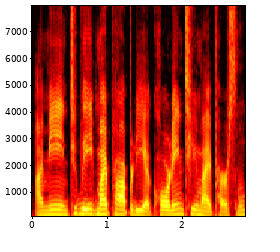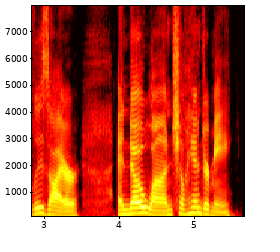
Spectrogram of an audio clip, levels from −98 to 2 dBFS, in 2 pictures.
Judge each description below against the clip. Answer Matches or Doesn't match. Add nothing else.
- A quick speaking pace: Doesn't match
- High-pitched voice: Doesn't match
